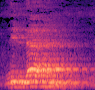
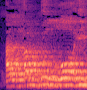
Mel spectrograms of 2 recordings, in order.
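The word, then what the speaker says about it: لله: Adapun pujian yang tertentu adalah iku, itu khabarnya, lillahi, lillahi. Cara bacanya gitu. Nggak boleh alhamdulillahi, nggak boleh gitu, ya. Kalau alhamdulillahi sebelum Allah harus ada alif, gitu, harus ada alif.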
